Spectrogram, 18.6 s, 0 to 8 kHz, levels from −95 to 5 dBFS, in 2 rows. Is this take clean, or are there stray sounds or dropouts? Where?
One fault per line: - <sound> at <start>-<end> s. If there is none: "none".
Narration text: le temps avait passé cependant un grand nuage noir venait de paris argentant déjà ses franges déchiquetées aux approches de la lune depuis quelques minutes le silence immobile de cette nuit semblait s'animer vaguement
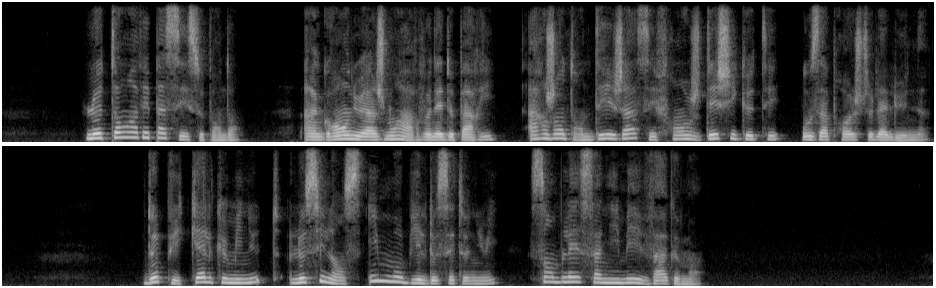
none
